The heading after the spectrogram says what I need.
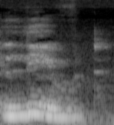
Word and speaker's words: lived: So we add the ED. We do not pronounce the E. We say lived, lived, lived.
